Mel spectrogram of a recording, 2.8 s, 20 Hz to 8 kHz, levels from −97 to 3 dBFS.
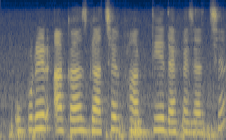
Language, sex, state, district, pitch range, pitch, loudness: Bengali, female, West Bengal, Paschim Medinipur, 215-255 Hz, 235 Hz, -18 LUFS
